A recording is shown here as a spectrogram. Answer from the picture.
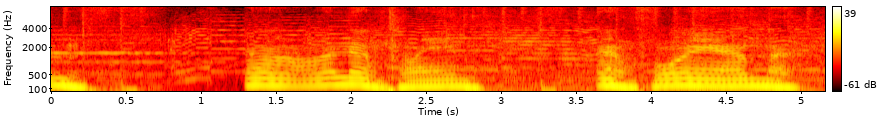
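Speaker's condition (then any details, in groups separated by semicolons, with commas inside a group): ALS; stem cell treatment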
